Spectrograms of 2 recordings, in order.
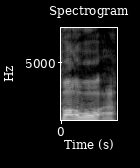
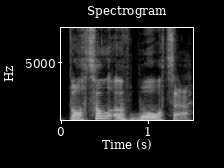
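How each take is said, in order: First: The T is replaced by a glottal stop. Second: The T is pronounced as a clear T sound. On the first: "I call it a bottle of water" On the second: "In proper English, this is a bottle of water"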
